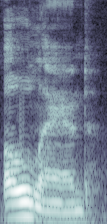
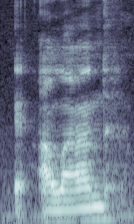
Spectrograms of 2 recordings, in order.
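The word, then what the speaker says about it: Åland: some point someone told me that this is pronounced oand uh but really it's Al aland anyways Jesus criminy so um not to be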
